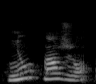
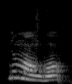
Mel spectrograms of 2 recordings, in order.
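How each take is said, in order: First: The g is soft, like the j sound. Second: The g is hard, as in go. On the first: The speaker calls it right. "tu auras la bonne prononciation" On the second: The speaker calls it wrong. "ça fait nous mangons"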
